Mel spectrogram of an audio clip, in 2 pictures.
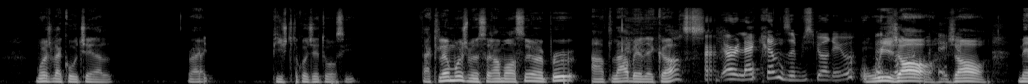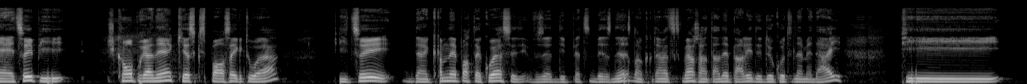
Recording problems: choppy; occasionally; 4% of the speech affected

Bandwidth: 14.5 kHz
